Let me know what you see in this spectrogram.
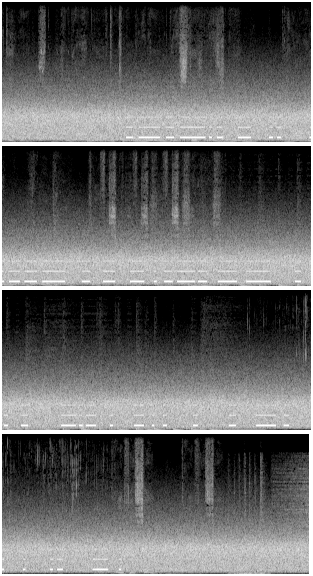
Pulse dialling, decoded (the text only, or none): none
